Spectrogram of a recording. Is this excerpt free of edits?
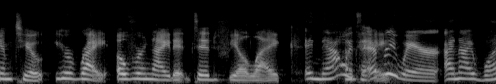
yes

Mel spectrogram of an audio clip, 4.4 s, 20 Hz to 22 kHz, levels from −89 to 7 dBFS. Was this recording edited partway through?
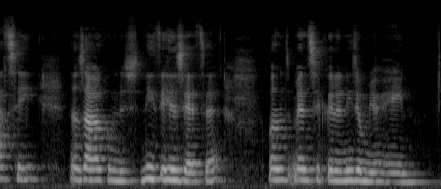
no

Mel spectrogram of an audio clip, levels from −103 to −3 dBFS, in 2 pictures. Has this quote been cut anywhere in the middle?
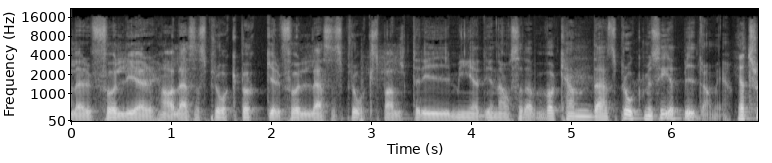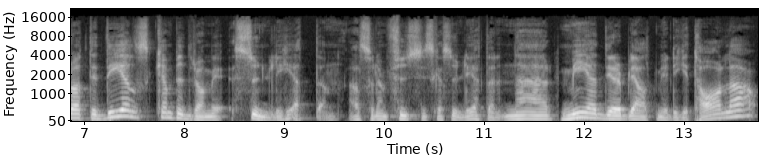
no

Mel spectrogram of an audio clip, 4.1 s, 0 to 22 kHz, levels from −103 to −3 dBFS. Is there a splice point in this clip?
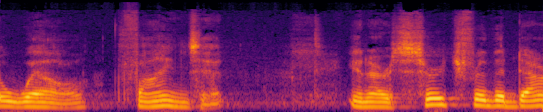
no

